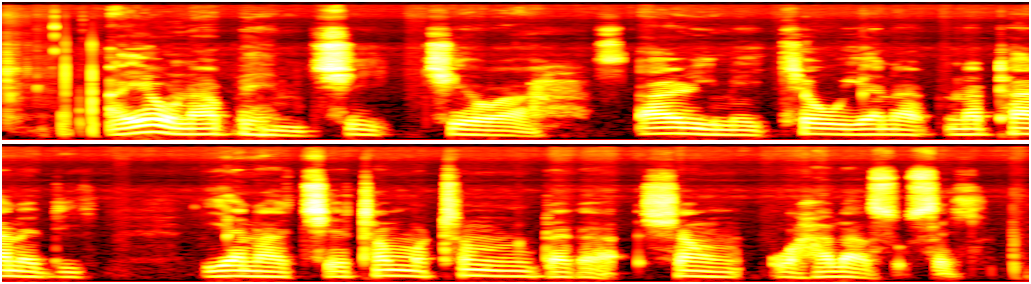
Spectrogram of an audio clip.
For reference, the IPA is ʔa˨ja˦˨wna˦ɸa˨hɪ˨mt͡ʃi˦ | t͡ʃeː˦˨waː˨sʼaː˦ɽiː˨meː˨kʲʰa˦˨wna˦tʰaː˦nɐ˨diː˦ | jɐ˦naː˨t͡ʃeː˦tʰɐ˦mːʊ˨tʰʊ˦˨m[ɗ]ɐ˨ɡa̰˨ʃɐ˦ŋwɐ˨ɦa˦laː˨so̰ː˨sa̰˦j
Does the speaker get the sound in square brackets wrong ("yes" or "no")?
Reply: yes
